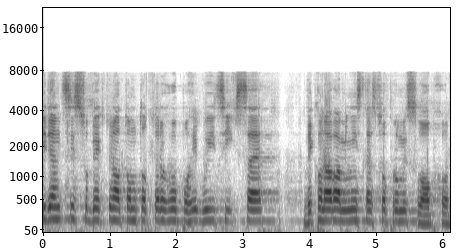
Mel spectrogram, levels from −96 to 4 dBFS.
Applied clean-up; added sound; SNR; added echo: neural separator model SepFormer DNS4.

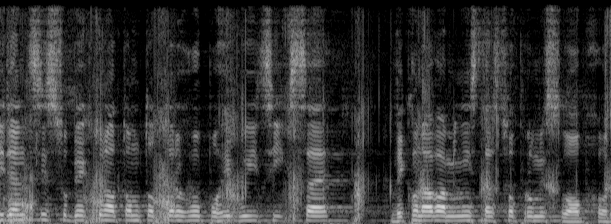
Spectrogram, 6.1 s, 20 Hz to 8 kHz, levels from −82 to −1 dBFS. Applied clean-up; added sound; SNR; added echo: none; Chewing, mastication; 11 dB; reverberation time 1.2 s.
